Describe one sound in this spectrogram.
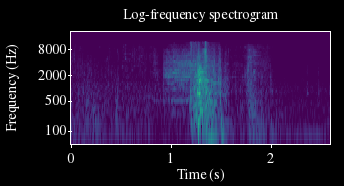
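A cannon fires with a loud boom.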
